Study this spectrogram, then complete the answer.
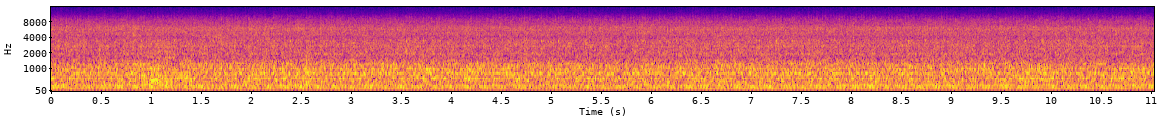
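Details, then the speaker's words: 2001 Volkswagen Jetta GLX, engine idling while bleeding the power steering, wheel turned back and forth: steady smooth idle with no pump whine or groan; no leaks, no air bubbles in reservoir, pump nice and quiet, normal operation. "okay I got got through checking for leaks around the pump everything looks great the pump right at this point is nice and quiet right now"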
